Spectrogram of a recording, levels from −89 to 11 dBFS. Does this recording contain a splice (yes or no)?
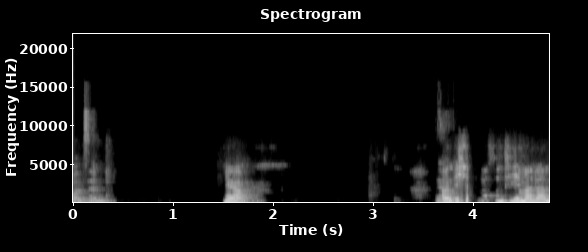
no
